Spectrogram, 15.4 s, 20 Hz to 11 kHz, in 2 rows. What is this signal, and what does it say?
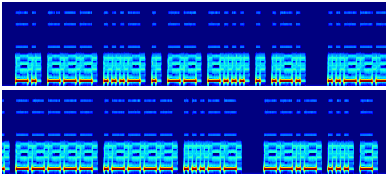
Morse code, heard as a keyed tone, about 15 wpm, 750 Hz. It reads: NOVEMBER 2013 QST
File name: cwa / W1AW-Level2 / 15WPM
